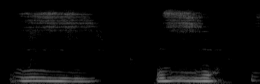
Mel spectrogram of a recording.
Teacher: It's like the pinyin s, but our voice box is on. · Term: z as in zebra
